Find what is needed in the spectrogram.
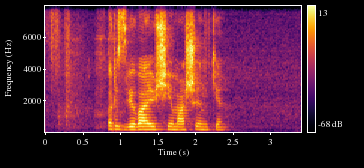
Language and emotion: Russian, neutral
